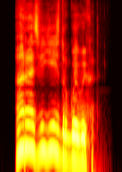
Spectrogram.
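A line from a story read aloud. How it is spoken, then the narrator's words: Sad sigh. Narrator (Russian): печально вздохнула брюнеточка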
